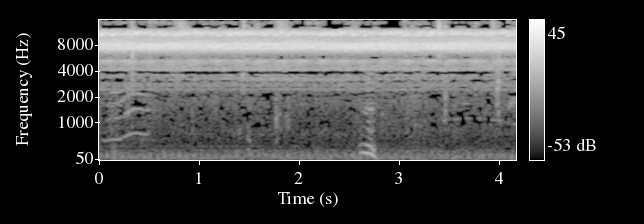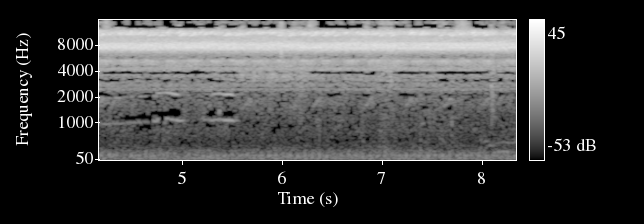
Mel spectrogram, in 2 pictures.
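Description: Steady, high-pitched chorus of night insects in tropical forest, with a brief falling call about three seconds in.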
